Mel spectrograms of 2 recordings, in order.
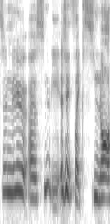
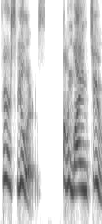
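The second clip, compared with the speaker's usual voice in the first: put-on calm, composed, professional tone, pitched up; 5 semitones higher, 4 dB louder than usual. Retelling a film scene, imitating Grace: going all professional. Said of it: "She goes all professional".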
